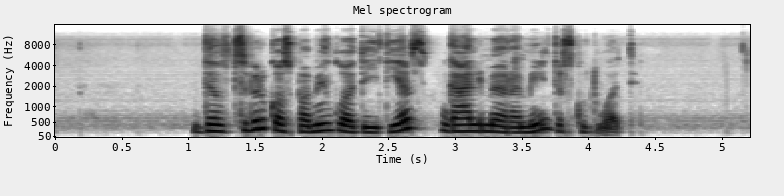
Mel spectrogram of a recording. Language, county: Lithuanian, Šiauliai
